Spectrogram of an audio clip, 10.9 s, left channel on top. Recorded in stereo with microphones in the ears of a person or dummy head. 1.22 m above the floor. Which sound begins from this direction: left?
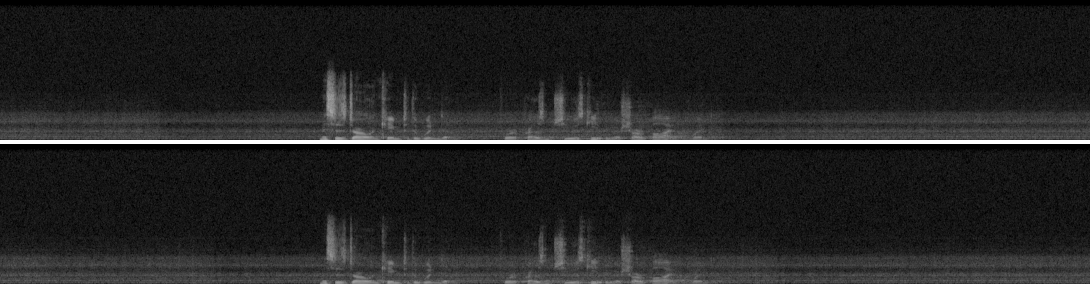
A man speaking, at 3.2 s.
